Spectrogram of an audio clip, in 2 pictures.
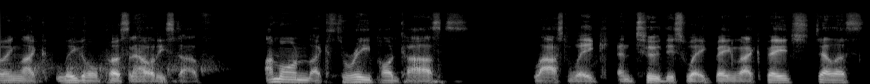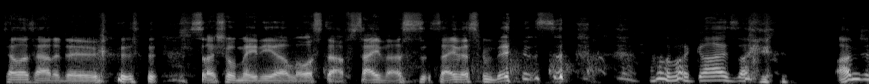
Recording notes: Separate but together (via Zoom)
